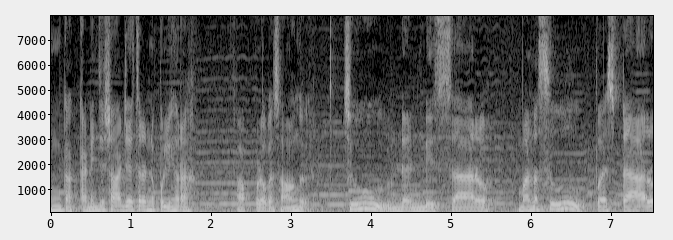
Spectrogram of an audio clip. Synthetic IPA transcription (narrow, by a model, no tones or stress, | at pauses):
iŋkɐkːɐɾnuɲt͡ʃisʈaːɾʈ̚t͡ʃɛːst̪aːɾɐɳipulijaːɾaː | ɐpːuɽɔkɐsaːŋɡ | t͡ʃuːɳɖɐɳɖisaːɾo | mɐnɐsuːpɐɾsʈaːɾ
